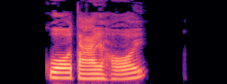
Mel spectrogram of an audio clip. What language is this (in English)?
Cantonese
